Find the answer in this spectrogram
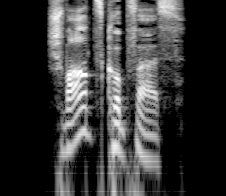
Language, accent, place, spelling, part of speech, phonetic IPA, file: German, Germany, Berlin, Schwarzkupfers, noun, [ˈʃvaʁt͡sˌkʊp͡fɐs], De-Schwarzkupfers.ogg
- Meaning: genitive singular of Schwarzkupfer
